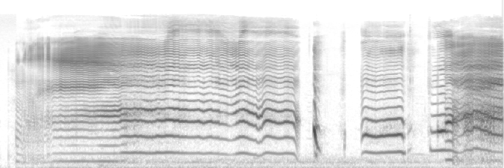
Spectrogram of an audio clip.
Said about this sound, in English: There's nothing like the scent, the feel, and even the sound of a newborn baby.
